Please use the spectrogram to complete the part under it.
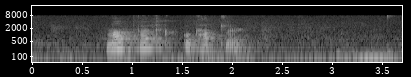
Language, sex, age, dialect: Faroese, female, 15-35, Vágar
